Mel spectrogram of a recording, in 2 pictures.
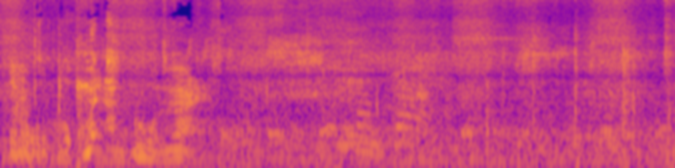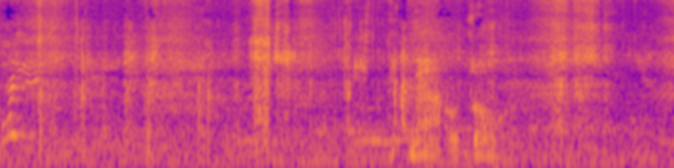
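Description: Young children laugh and shout playfully close by.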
